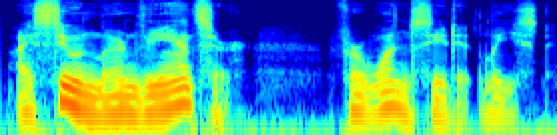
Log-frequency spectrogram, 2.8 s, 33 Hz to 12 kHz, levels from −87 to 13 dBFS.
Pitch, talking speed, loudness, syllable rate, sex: 90 Hz, 195 wpm, -18 LUFS, 5.7 syllables/s, male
